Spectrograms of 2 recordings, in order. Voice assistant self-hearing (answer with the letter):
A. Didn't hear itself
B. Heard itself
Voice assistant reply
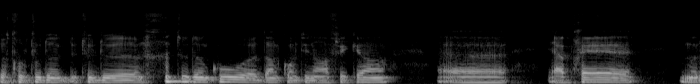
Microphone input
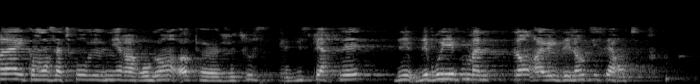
A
